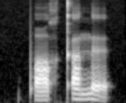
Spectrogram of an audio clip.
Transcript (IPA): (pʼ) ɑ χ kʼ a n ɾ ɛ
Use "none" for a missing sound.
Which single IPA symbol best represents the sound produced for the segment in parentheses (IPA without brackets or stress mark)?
pʼ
